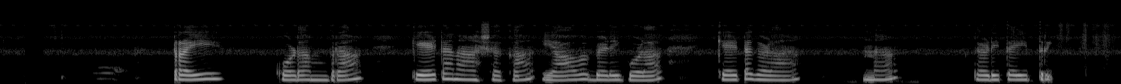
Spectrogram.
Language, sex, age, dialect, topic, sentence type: Kannada, female, 18-24, Dharwad Kannada, agriculture, question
